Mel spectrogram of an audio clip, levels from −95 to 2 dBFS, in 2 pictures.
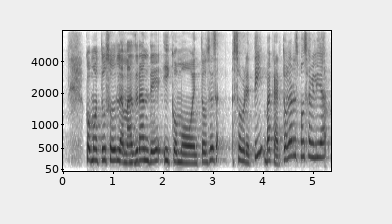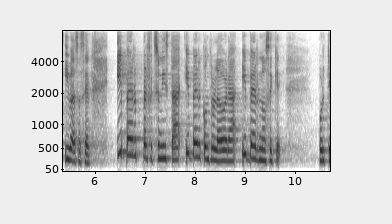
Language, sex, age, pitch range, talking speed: Spanish, female, 40-59, 195-260 Hz, 155 wpm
